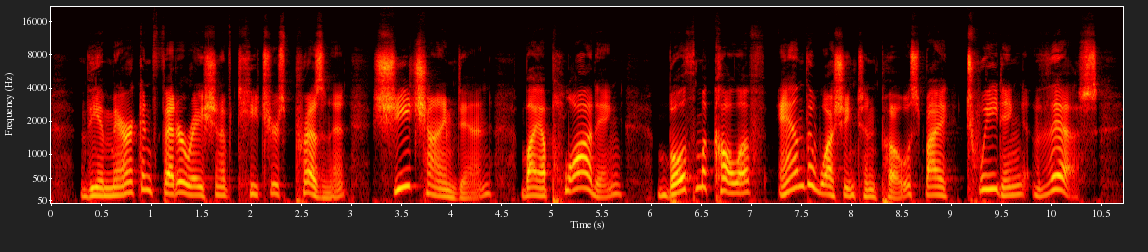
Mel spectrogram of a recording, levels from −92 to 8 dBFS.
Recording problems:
none

